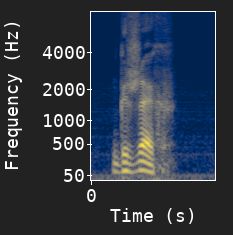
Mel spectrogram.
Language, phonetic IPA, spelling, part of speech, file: Polish, [ɡʒɛx], grzech, noun, Pl-grzech.ogg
